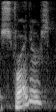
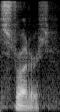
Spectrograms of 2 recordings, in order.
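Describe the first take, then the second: First: The middle consonant is a th sound. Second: The middle consonant is a plain t sound. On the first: The speaker calls it right. "She said I pronounced it is is it Struther, Struthers?" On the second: The speaker calls it wrong. "I always said Strutters"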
